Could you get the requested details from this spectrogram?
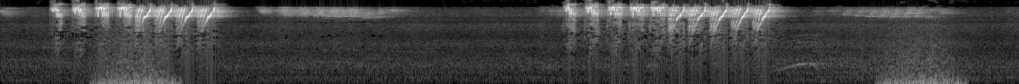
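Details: Bananaquit song to encourage a caged bird: two bursts of fast, shrill, buzzy notes with downslurred endings, about two seconds each, with low thumping handling noise during and after the phrases.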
